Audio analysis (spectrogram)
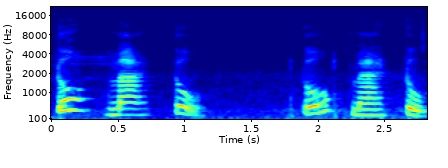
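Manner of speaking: Tomato said in three parts, टो, मे, टो; split into syllables. Shown as a demonstration. Teacher showing three sounds in tomato, syllable by syllable. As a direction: break tomato after each syllable. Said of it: "तीन sound आ गई".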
